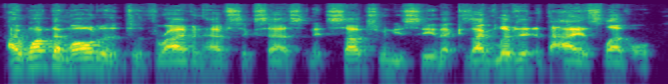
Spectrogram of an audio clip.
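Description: A man with a deep, heavy, booming voice, hosting a podcast in a loose, rambling, talkative way. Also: a little fast, a bit bright. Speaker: podcast host, former pro wrestler. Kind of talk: casual podcast chat.

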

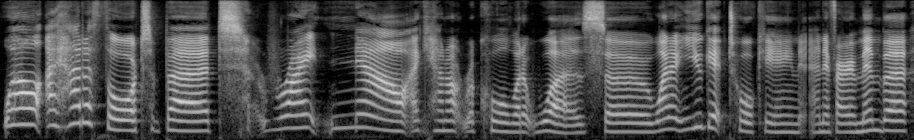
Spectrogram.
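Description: A woman's voice: fairly high pitch, slow, hardly any pauses, pushed and bright, clear, resonant tone, dry recording. A woman co-hosting a podcast, talking in a casual, informal and meandering way about movies. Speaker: podcast co-host. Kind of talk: casual movie discussion chat.

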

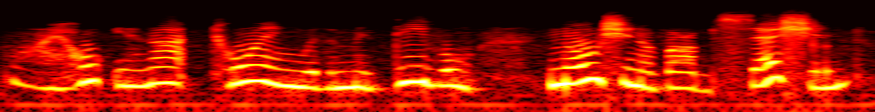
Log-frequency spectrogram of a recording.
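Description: A calm, knowing young boy. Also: high-pitched, moderate pace, breathy edge. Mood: earnest. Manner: calm, precise, matter-of-fact. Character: thirteen-year-old boy with a grown man's mind. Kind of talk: 1940s radio drama acting. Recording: dull lo-fi old radio recording.

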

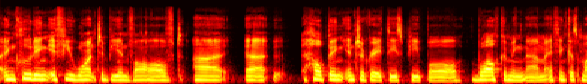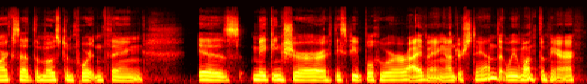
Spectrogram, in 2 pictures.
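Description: A woman's voice: sits low, no echo, studio quality. A woman from Idaho, a podcast guest, speaking in an impassioned, emphatic way and sounding tired and on edge. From Idaho, USA. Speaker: guest commentator. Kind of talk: podcast interview.

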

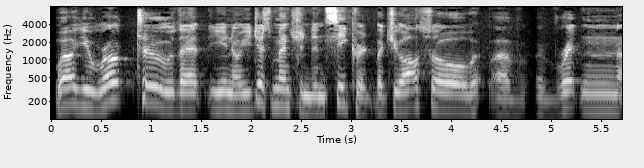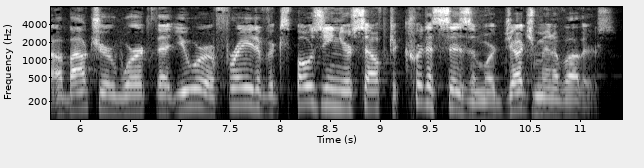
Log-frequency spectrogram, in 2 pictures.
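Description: A man's voice: mid-range voice, moderate pace, few pauses, darkish tone. A man hosting a radio interview, asking questions in an easygoing way with frequent uh fillers. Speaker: radio host.

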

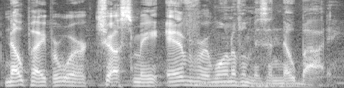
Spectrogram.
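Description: An actor playing a shady, breezily ruthless older brother and political fixer in an audio drama, with a folksy, glib and coarse manner. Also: male voice, medium pitch, animated, brisk, background noise, lightly acted. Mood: reassuring, sly.

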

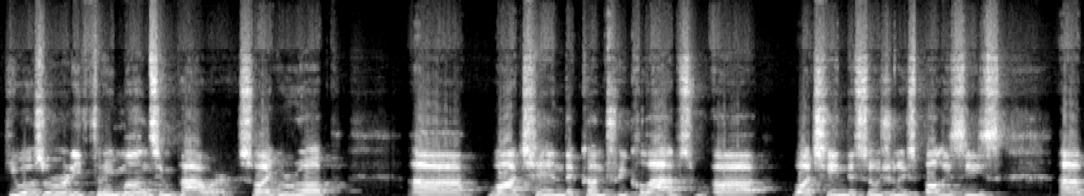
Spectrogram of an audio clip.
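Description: A man in his twenties with a Venezuelan accent, a native Spanish speaker, answering interview questions haltingly as he searches for words. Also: sits high, vocal fry, fairly bright tone, low-quality recording. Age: 20s. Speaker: interview guest, political contributor.

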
